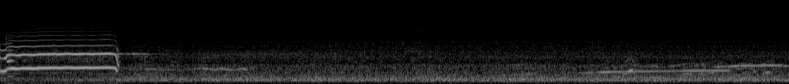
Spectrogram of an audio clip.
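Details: A coyote gives a warning bark-howl: a loud, harsh aggressive bark, then faint fluctuating howls, alerting other coyotes that something is wrong; typically given 100–200 yards away after sensing an intruder.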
